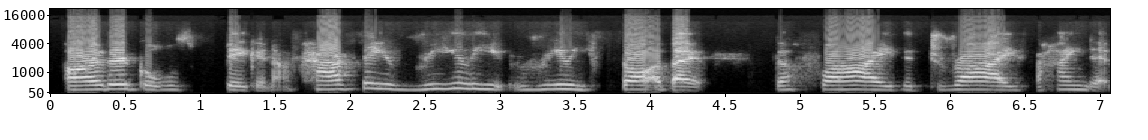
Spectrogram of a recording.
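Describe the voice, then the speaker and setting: A woman's voice: medium pitch, rough recording. A Scottish woman in her thirties, a doctor and health coach, chatting candidly as a podcast guest with lots of "like" fillers. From Scotland. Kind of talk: casual podcast conversation.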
